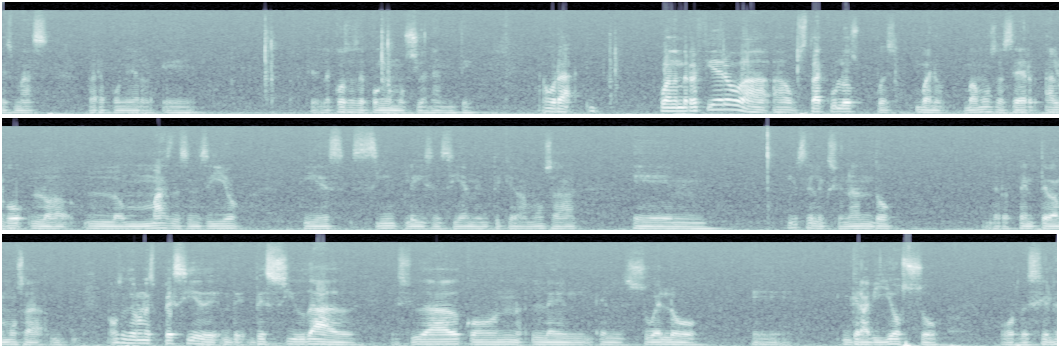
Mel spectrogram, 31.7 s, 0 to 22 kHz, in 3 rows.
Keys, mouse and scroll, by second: 2.7 Tab, 4.4 Tab, 5.0-6.3 middle drag, 6.5-7.4 shift+middle drag, 7.5 shift+middle click, 11.3 click, 13.1-13.8 scroll up 1, 14.1-14.6 scroll down 1, 14.7-18.0 middle drag, 18.7 right click, 19.7-20.0 scroll down 1, 20.3-21.2 middle drag.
